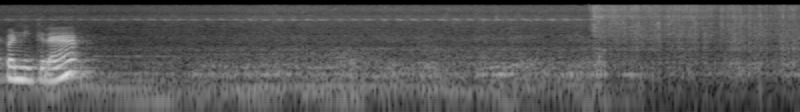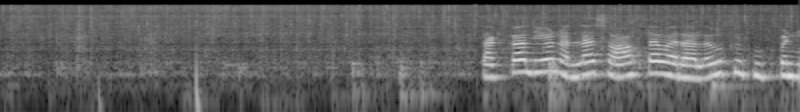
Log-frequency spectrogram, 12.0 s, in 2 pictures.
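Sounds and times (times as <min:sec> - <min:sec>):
food sizzling in hot oil: 0:00.8 - 0:12.0.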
